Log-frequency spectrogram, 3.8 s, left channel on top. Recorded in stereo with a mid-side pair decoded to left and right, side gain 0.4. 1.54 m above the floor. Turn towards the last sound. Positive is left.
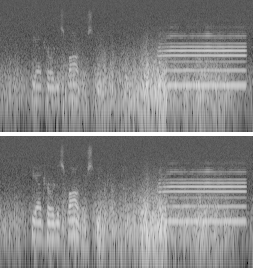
turn(degrees=10)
